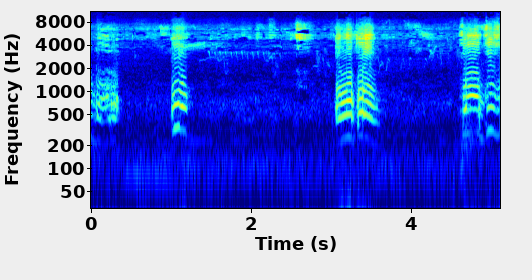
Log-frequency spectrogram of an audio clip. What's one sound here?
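A second young boy answers nearby.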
